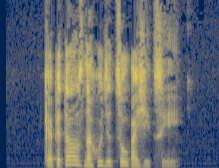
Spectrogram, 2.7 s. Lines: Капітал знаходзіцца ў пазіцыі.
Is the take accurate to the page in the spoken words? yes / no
yes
